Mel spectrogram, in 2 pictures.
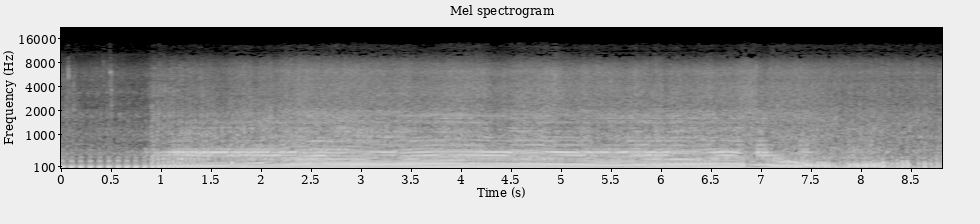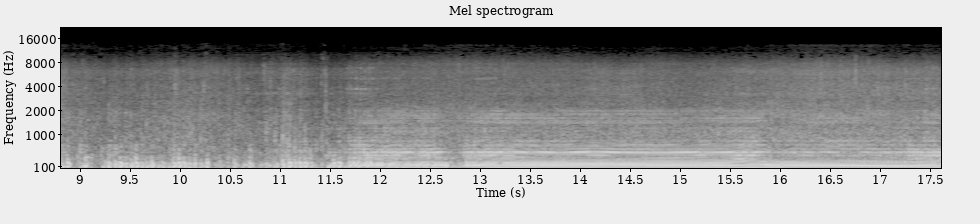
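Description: An ATV engine revs and rumbles up close.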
